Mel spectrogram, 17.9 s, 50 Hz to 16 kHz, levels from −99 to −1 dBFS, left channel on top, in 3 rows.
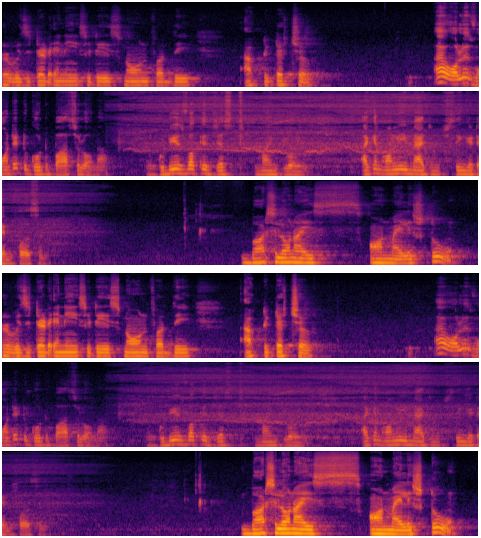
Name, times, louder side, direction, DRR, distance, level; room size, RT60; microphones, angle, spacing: voice 1, 0.0-2.3 3.0-3.9 14.9-17.6, right 5 dB, 75° right, 17 dB, 0.4 m, -29 dB
voice 2, 5.4-7.3 7.8-8.8 9.1-9.8 10.4-12.5, left 5 dB, 50° left, 17 dB, 0.4 m, -35 dB
sound 1, 7.2-13.2, left 5 dB, 30° left, 4.2 m, -50 dB
22.5 x 10.5 x 5.4 m, 0.91 s
head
